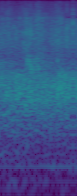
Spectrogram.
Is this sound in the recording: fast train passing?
no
